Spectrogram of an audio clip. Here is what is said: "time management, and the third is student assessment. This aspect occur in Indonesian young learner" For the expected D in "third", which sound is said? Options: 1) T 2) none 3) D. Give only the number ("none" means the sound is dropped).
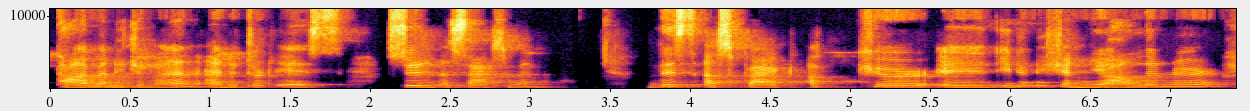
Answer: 2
